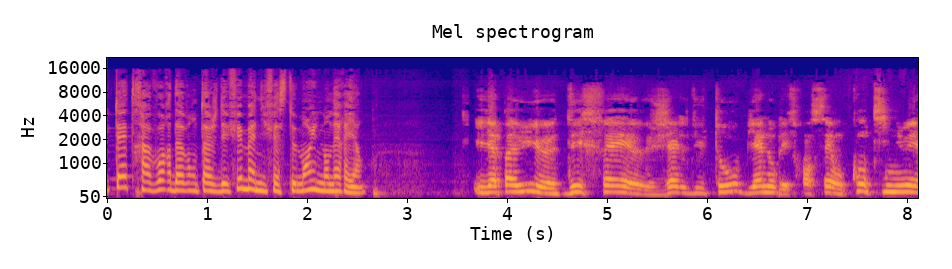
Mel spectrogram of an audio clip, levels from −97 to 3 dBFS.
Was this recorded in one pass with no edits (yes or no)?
no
